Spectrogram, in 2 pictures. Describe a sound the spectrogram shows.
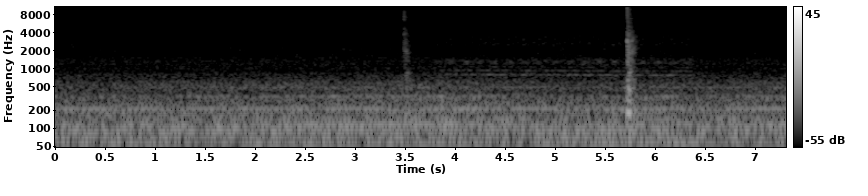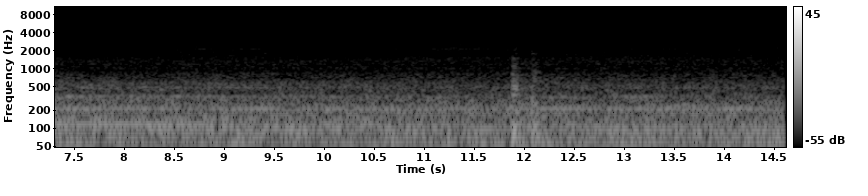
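Train wheels rumble along the track.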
